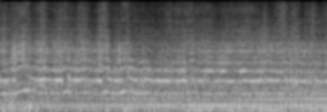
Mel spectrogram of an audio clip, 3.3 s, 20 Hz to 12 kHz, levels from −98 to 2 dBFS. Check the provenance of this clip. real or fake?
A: real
